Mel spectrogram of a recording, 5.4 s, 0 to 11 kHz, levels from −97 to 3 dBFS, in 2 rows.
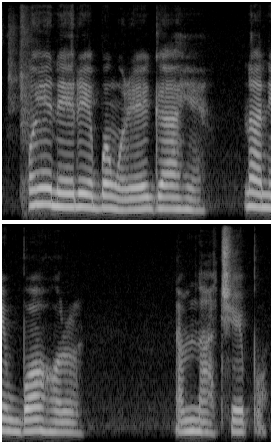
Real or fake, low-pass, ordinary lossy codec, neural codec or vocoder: fake; none; none; vocoder, 22.05 kHz, 80 mel bands, WaveNeXt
